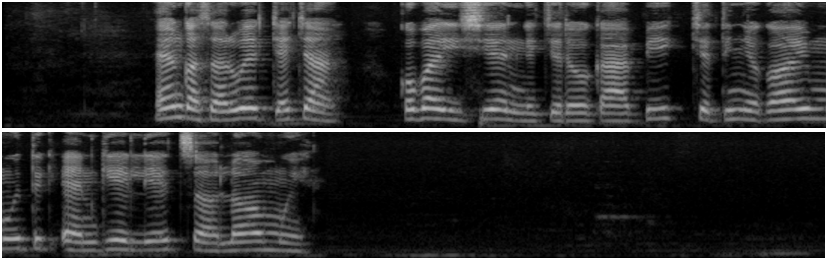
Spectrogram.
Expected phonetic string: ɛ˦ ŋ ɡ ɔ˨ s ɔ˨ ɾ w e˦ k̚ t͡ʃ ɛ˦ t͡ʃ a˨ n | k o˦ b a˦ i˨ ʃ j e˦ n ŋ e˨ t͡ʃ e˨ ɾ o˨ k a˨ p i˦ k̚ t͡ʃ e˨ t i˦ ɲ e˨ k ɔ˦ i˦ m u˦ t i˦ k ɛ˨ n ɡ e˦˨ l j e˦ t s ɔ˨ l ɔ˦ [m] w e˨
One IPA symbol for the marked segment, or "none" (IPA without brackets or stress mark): m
